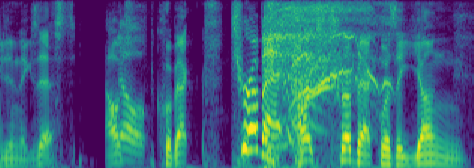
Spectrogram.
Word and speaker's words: Trebek: I mean, I went on Alex Kubek show. Alex who? How do you say it? Quebec is in Canada. Quebec, Canada. I can't even say Trebek. that. Trebek.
